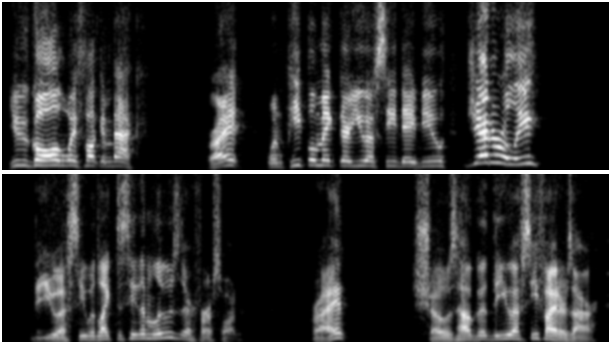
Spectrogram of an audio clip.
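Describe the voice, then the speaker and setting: Excitable, profane man with a bright voice. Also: high voice, dry recording, clean studio sound. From California. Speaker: host. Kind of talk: fight predictions monologue.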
